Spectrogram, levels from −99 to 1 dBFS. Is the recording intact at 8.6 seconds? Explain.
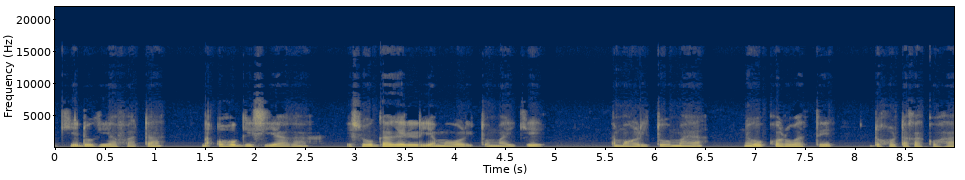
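No, mains hum runs through the whole clip, including 8.6 s: a steady 50 Hz tone roughly 30 dB below the speech, showing as a constant horizontal line at 50 Hz on a spectrogram.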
